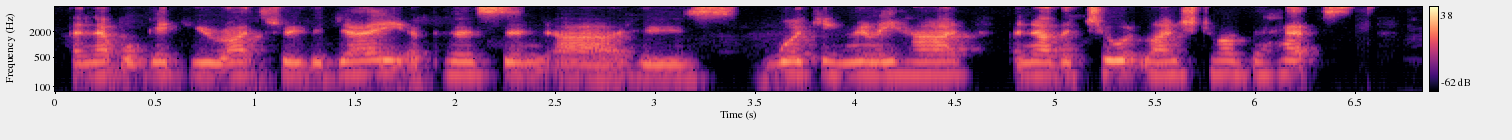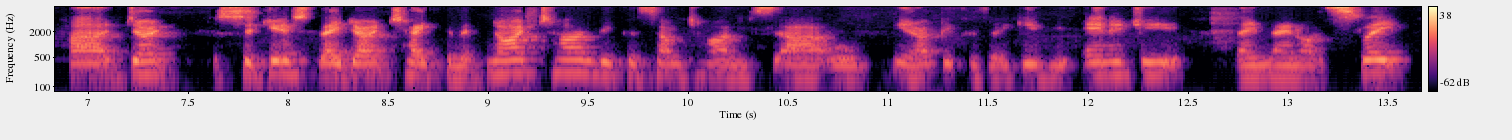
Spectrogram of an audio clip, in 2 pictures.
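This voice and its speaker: Gravelly husky woman on a video call. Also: medium pitch, moderate pace, rough recording. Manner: enthusiastic, gives advice with many fillers. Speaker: product trainer. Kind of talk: casual presentation on a video call.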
